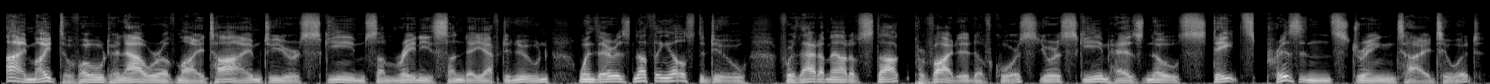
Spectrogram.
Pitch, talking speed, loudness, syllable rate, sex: 105 Hz, 160 wpm, -19 LUFS, 4.1 syllables/s, male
